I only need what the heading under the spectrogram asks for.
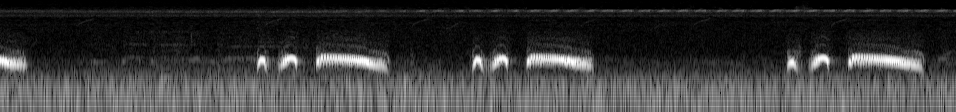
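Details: Mellow cooing by a spotted dove in Cà Mau, Vietnam, during a decoy session against a practised rival. Three phrases are separated by pauses, each two brief notes and a sustained, slightly descending coo.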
